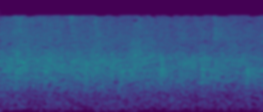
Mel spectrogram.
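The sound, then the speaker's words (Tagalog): A church audience claps in praise to the Lord, a continuous, even patter of many hands at moderate loudness with no speech over it. “So, palakpakan natin ang Panginoon sa kanyang kabutihan sa atin.”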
